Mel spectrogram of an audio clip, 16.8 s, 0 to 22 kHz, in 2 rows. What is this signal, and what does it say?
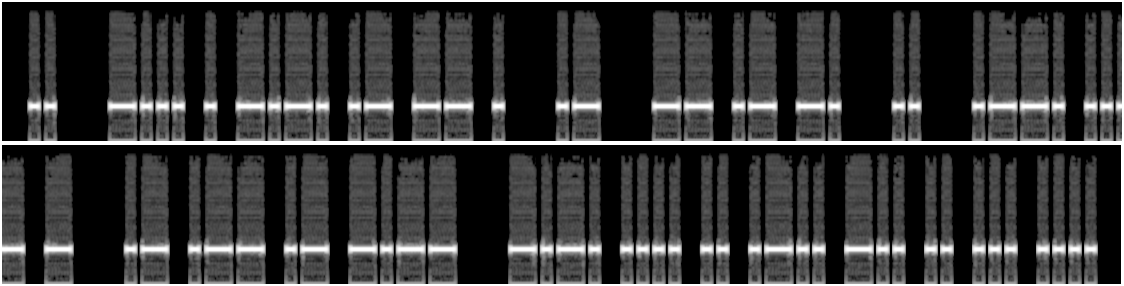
Morse code, heard as a keyed tone, about 20 wpm, 1000 Hz. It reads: I BECAME A MAN I PUT AWAY CHILDISH
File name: 20wpm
